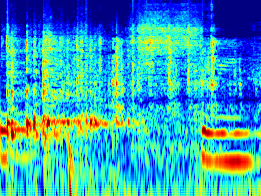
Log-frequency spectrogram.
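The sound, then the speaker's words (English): Ice cubes are dropped into a milkshake cup, giving a few faint clinks and rattles over a steady background hiss. “You want to put some ice in yours? Yeah. I'm going to put some ice in mine.”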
